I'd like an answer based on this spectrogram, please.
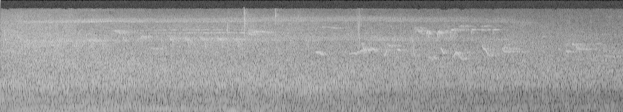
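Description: Road traffic noise slowly fading away, with small birds chirping repeatedly from about three seconds in.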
